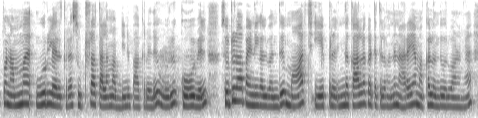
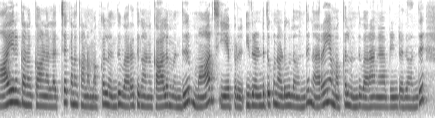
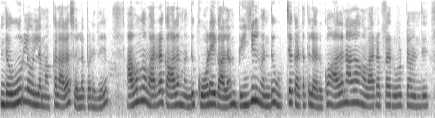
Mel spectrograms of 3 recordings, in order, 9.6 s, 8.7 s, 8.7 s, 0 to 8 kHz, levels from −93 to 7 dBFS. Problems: none marked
